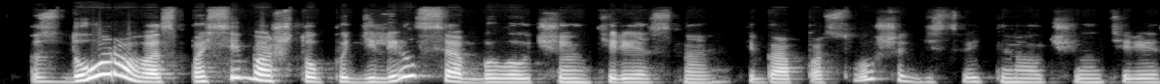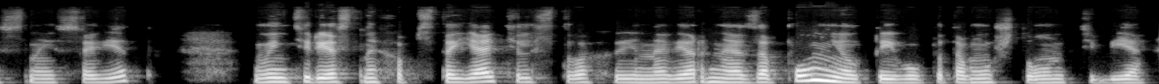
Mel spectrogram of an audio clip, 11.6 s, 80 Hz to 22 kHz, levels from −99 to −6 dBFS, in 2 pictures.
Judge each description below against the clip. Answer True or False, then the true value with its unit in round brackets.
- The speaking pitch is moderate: True (180 Hz)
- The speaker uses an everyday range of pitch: False (2.2 semitones)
